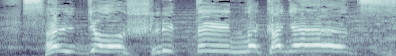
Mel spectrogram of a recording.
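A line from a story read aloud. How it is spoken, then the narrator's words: Yelled. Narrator (Russian): завопил синяя борода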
